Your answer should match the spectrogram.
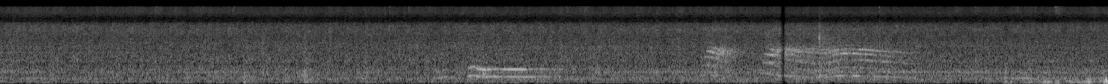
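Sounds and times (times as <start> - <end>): electric fans rushing air: 2.6 - 11.0.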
